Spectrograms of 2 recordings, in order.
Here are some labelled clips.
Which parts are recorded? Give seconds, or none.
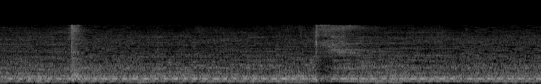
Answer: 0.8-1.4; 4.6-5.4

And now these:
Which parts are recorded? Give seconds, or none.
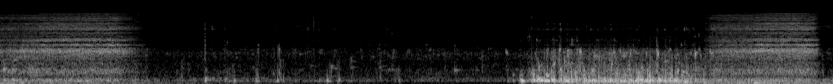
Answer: 0.0-8.3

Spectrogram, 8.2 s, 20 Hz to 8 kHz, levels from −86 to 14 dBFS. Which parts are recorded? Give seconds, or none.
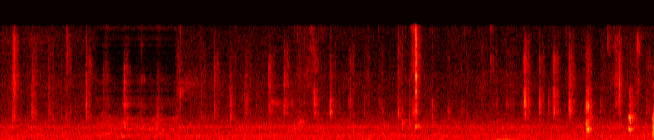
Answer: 0.0-1.2; 2.2-8.2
